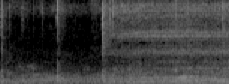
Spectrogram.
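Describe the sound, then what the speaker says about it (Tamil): Typing on a computer keyboard while entering Tamil text in Notepad, with a few sharper key clicks among faint, quiet tapping over a steady background hiss. "பார்த்தீங்கன்னா நோட்பேடில் கூட நம்மளால் டைப் பண்ண முடியுது."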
